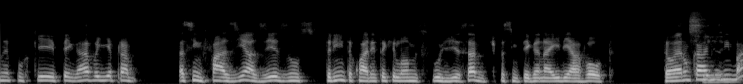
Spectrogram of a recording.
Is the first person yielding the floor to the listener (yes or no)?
no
